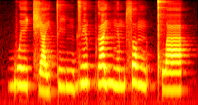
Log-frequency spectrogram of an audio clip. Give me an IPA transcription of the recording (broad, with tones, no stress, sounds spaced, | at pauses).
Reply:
b w e˧ t͡ɕ a˨˩ j t̪ i˧ ŋ d͡z ẽ˦ p̚ ɡ a˦ j ŋ ẽ˧ m s ɔ˥˧ ŋ ə˦ t̚ kʰ w a˧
